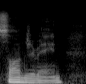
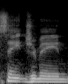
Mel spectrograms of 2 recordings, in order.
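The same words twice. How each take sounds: First: The name is pronounced differently from how it looks. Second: The name is pronounced just as it looks. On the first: The speaker calls it right. "It's Saint Germain" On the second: The speaker calls it wrong. "It looks like Saint Germain, but I learned that you're not supposed to say it that way"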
